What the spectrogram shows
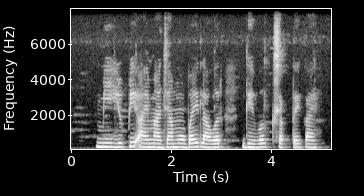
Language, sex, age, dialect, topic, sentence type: Marathi, female, 25-30, Southern Konkan, banking, question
